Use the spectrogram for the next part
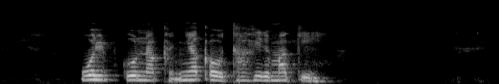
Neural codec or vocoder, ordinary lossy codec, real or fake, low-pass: none; Opus, 32 kbps; real; 7.2 kHz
